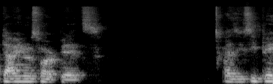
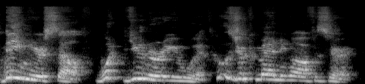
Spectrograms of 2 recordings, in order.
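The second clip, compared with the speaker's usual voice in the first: mock stern demand; 6 semitones higher, 5 dB louder than usual. Ulti interrogating an intruder.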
